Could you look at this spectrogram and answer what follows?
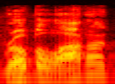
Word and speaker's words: Robilotta: Is it Robilotta? Did I pronounce Robilotta, you nailed it, yeah. Oh, hell yeah. Some say Robilotta, it doesn't matter.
